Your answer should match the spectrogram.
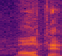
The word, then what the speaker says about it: Moulton: Moulton or Moulton? Moulton. Okay. So we've been saying it right.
